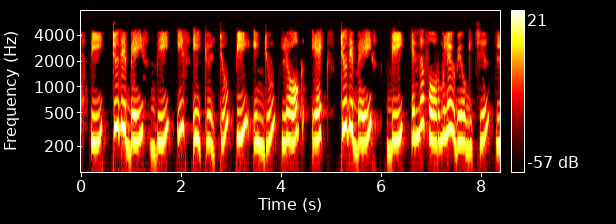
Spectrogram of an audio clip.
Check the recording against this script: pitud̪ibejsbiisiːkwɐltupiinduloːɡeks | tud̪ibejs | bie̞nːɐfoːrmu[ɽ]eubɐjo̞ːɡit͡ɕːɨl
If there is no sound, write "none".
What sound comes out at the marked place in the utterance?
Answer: l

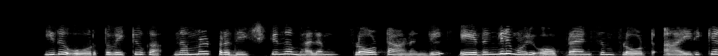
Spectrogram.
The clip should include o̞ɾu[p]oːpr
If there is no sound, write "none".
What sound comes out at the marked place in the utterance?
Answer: ʔ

